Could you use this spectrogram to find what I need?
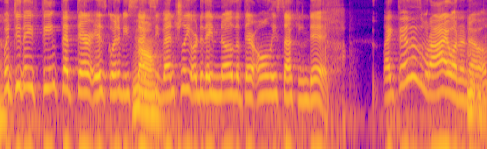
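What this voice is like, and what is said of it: Loud, yelling, agitated speech. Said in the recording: “I feel like I'm yelling, my bad. ... You're mad about this.”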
